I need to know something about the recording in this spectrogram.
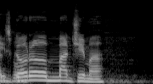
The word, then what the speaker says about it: Goro Majima: series belov reoccurring character uh how do you pronounce his name properly because I'm going to say I'm wrong uh Goro majima thank you and embark on an over-the-top journey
